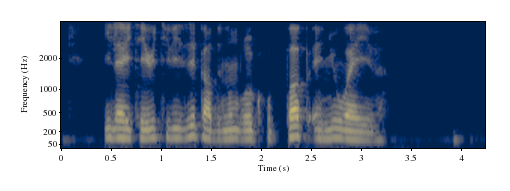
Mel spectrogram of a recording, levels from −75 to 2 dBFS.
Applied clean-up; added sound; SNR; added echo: none; none; none; none.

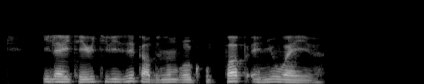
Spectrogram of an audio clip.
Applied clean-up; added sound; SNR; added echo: neural mask model Resemble Enhance denoiser.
